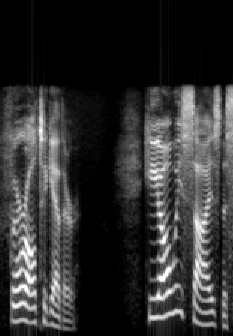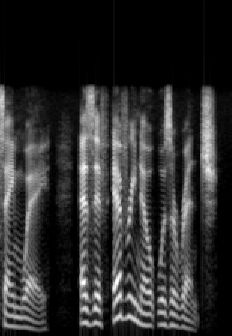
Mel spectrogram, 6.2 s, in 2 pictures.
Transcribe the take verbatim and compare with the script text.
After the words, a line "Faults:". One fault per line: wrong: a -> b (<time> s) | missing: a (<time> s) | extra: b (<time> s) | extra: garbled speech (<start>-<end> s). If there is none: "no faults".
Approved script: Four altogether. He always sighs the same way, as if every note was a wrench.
Four altogether. He always sighs the same way, as if every note was a wrench.
Faults:
no faults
